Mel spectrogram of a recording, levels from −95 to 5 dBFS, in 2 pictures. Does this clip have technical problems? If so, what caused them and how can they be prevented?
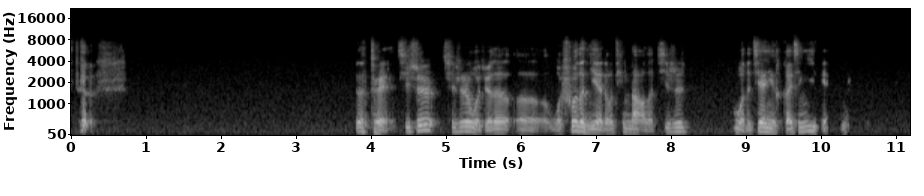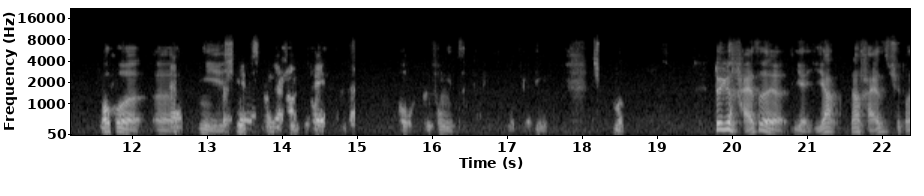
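Yes. Two related faults occur while both ends of the call are talking.

Speech suppressed in double talk affects 9.91 to 11.82 s, 12.85 to 17.54 s and 18.23 to 19.23 s. The talker's level sinks by about 30 dB, about 25 dB and about 30 dB at its deepest, so roughly five and a half seconds in all sound ducked or broken into fragments. The likely cause is an echo canceller that cannot separate the local talker from loudspeaker echo and so turns both down. What distinguishes this from packet-loss dropouts is that the dips track the moments when the other voice is present. A headset, or a canceller tuned for full-duplex double talk, would prevent it.

The other side's voice leaking through appears in three places:
at 11.55 to 11.77 s as a faint scrap about 25 dB below the talker,
from 12.49 to 14.99 s at roughly the same level as the talker,
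and at 16.33 to 16.38 s as a tiny fragment about 35 dB down.

Unlike a separate person talking in the room, this second voice arrives in or around the stretches where the suppression is acting, likely because it is loudspeaker playback the canceller failed to remove. Lower speaker volume, more distance between speaker and microphone, or a headset would prevent it.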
